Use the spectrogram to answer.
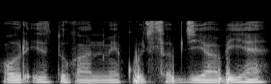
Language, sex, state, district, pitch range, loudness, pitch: Hindi, male, Uttar Pradesh, Saharanpur, 100-110 Hz, -16 LUFS, 105 Hz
